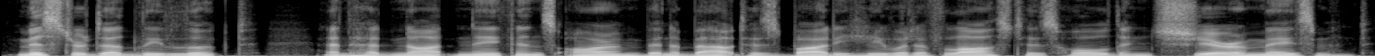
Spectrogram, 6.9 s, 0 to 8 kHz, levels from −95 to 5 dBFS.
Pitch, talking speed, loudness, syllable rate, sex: 120 Hz, 185 wpm, -19 LUFS, 4.6 syllables/s, male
